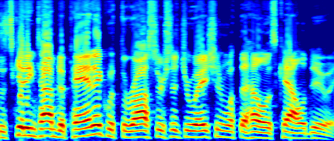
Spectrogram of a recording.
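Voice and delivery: plain

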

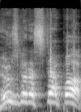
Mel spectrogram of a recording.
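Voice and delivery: shrill, high, loud, furious yell. Retelling a wrestler backstage in the locker room: imitating Drew McIntyre yelling. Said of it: "he's just yelling".

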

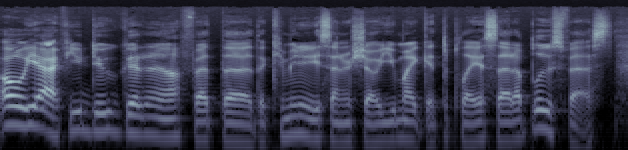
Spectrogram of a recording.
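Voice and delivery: ordinary talk, nothing marked

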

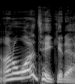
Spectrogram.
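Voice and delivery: fun-loving, funny delivery. Retelling a man refusing the audio technician's request, in a funny way. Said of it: "but like in a funny, fun way".

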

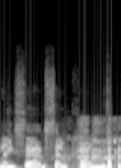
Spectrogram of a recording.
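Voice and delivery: very high-pitched Victorian urchin voice. Describing going out in bitter cold, acting as a Charles Dickens street waif: Dickens street waif voice. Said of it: "Charles Dickens, like, street waif where I'm like".

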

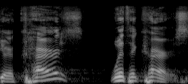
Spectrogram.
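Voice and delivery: put-on, slow Southern American drawl. Imitating preachers quoting a tithing verse: imitating a Southern US accent. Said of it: "they always throw the verse right before it".

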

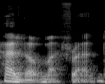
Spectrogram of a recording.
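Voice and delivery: very deep, quiet, calm, ominous and menacing voice. Imitating the actor's character just sitting there: imitating a calm but terrifying greeting. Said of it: "so good at being both engrossing and terrifying".

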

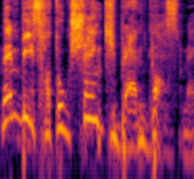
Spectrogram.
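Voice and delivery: annoyed, fed-up snap. Retelling how Obi-Wan snapped at the girl's questions, mimicking Obi-Wan snapping irritably. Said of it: "az obi ideges idegesen odaszól".

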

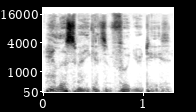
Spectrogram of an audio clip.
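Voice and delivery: put-on under-breath mutter. Showing how to tell someone about food in their teeth: under the breath. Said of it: "kinda do it, uh, under my breath".

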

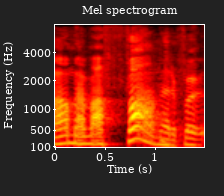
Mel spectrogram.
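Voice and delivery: put-on heated, furious shouting yell. Retelling shouting at a man in the cinema: retelling own shout. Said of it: "Och då skriker jag".

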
